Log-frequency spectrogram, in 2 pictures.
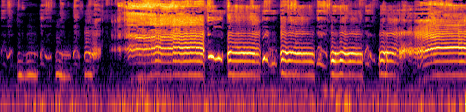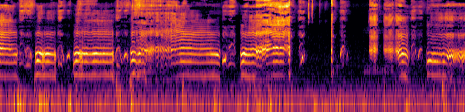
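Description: Sustained, high-pitched wailing cry in repeated bursts with brief gasping breaths between: an infant crying.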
